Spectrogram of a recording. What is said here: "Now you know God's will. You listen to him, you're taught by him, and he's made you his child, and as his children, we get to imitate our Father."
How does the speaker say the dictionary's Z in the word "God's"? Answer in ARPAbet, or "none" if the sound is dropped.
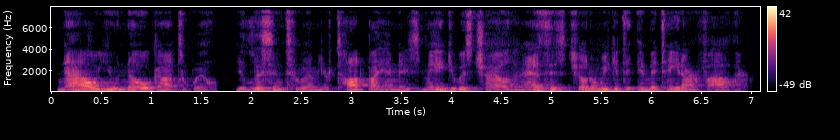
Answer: Z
